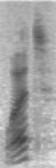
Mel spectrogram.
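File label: "what", male; Web Clip Empire 150,000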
